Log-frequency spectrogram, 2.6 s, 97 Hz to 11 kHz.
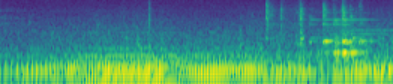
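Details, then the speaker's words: Audi A5, turbocharged, 6-speed manual; low rumble surges and sags as the car bucks, then a light rattle creeps in before it dies; rattle source not yet found, owner first suspects disconnected exhaust. "What is rattling? Oh, it died."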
